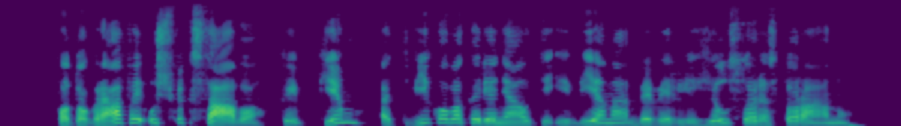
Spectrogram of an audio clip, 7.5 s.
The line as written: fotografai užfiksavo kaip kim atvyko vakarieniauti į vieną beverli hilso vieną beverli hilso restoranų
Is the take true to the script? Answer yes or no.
no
